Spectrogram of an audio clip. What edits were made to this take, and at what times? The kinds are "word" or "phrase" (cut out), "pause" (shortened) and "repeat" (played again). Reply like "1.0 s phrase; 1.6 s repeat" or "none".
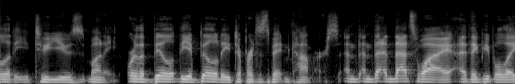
3.6 s repeat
